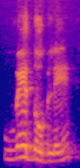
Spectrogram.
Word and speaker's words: uve doble: Then W is pronounced as Uve Doble. U is pronounced as U. V is pronounced as Ve. Uve Doble means 2 times V. W is pronounced as Uve Doble.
